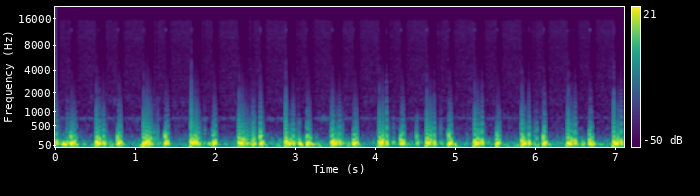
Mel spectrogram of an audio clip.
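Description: Low, muffled thumping at about 100 beats a minute, with a steady hum and rough recording noise over it.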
